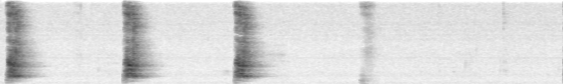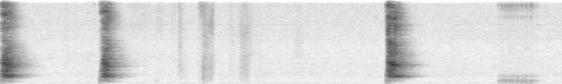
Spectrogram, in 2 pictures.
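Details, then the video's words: Pet dog Misha, a female with focal seizures occurring shortly before and after, gives single loud barks spaced about one to three seconds apart, some fainter, ending with a short human voice. "Barking and two focal seizures"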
